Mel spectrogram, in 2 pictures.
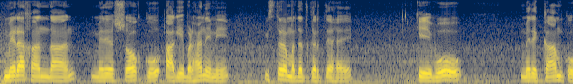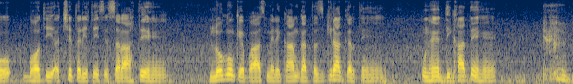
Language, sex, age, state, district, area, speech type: Urdu, male, 18-30, Delhi, South Delhi, urban, spontaneous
